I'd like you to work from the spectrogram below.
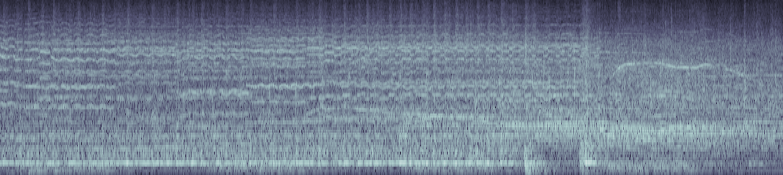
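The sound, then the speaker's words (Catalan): An audience at a Catalan festival procession with a moros troupe cheers and shouts enthusiastically. Many overlapping voices keep up a steady, loud roar throughout. “Perfecte! Entusiasme general del públic.”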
